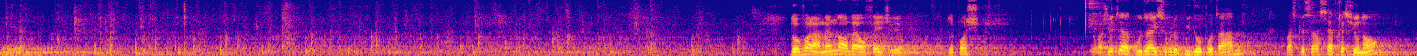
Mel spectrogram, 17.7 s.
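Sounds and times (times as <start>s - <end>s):
footsteps descending a damp, humid path: 0.0s - 9.5s
low noise: 0.0s - 17.7s
speech: 9.9s - 12.4s, 13.8s - 17.5s.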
